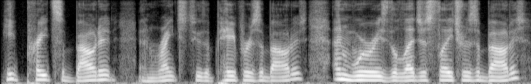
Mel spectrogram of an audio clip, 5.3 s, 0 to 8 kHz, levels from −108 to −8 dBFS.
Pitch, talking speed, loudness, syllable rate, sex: 145 Hz, 190 wpm, -18 LUFS, 5.7 syllables/s, male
